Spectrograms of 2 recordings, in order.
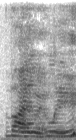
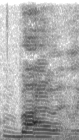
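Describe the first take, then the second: First: The word is said casually and offhandedly. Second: The word is said intensely and dramatically.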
